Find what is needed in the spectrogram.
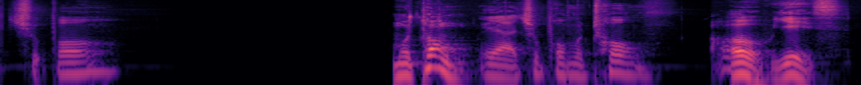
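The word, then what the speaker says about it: Choupo-Moting: How do you pronounce that name? Chupo. Mutong.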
